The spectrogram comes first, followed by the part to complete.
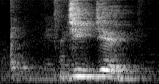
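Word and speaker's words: יהיה: Yiyé. Y yiyé se escribe con cuatro letras hebreas.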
